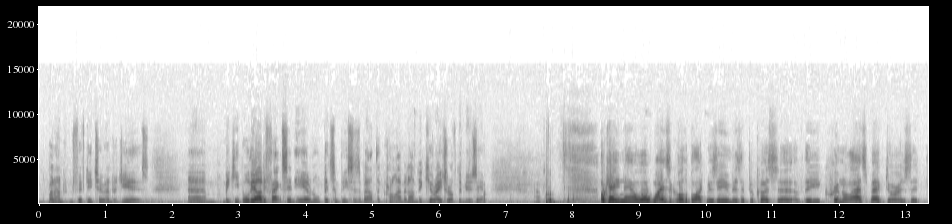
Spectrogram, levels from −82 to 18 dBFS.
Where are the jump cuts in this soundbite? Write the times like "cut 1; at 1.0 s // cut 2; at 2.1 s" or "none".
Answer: cut 1; at 1.5 s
